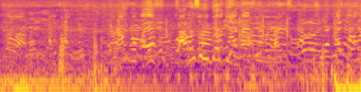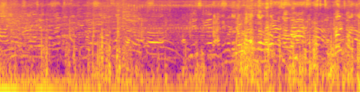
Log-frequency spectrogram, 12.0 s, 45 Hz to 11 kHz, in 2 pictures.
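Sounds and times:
people talking: 0.0 - 12.0
wind buffeting microphone: 0.0 - 12.0.

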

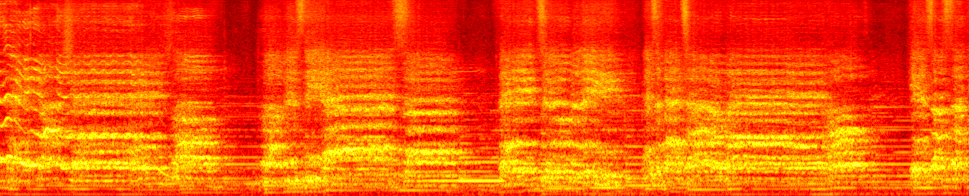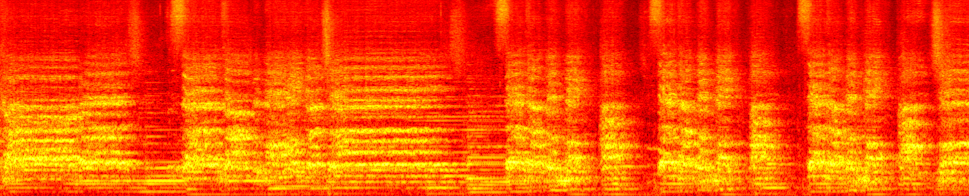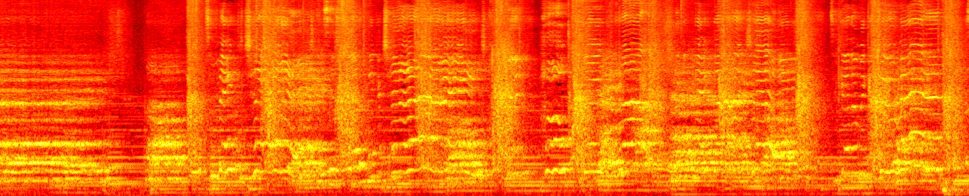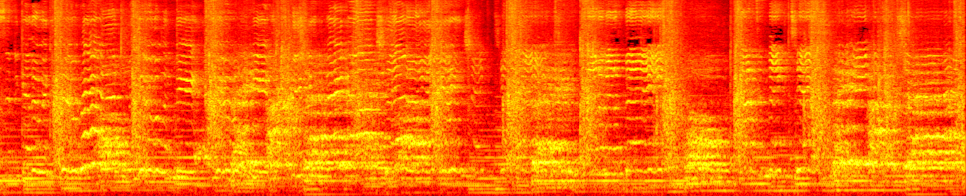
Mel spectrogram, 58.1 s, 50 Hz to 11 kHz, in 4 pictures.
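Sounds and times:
choir singing in harmony: 0.0 - 58.0.

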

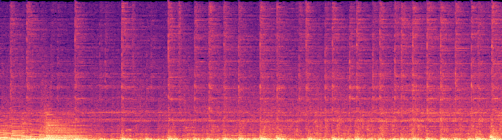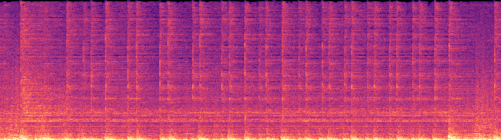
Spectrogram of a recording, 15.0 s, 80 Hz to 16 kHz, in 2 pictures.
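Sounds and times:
cymbal crash: 0.0 - 2.8
jazz drum kit playing: 0.0 - 3.3.

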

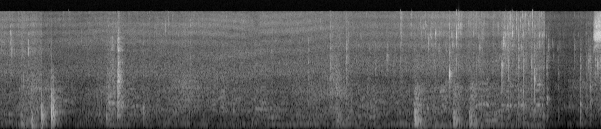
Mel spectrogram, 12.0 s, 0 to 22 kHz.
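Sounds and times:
food sizzling in hot oil: 0.0 - 12.0.

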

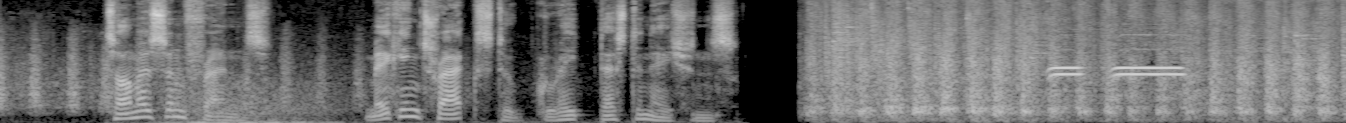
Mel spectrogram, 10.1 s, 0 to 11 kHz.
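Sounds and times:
cartoon steam engine chuffing: 6.0 - 10.0
steam whistle toots: 7.8 - 9.0.

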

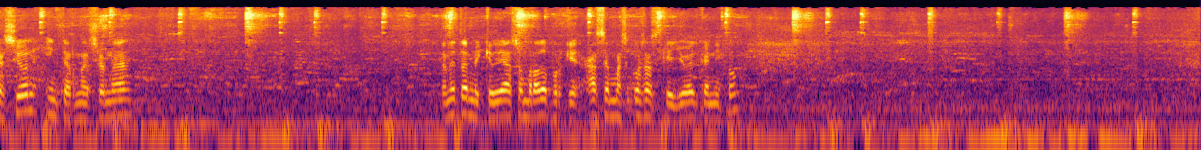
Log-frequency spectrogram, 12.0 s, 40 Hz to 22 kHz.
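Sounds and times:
music with deep bass beat: 0.0 - 12.0.

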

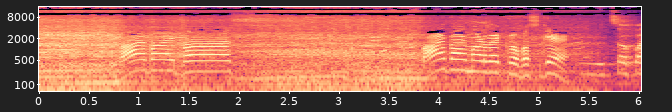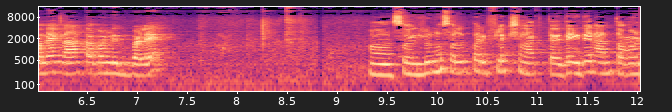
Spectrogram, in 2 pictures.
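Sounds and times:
bus engine rumbling: 0.0 - 6.6.

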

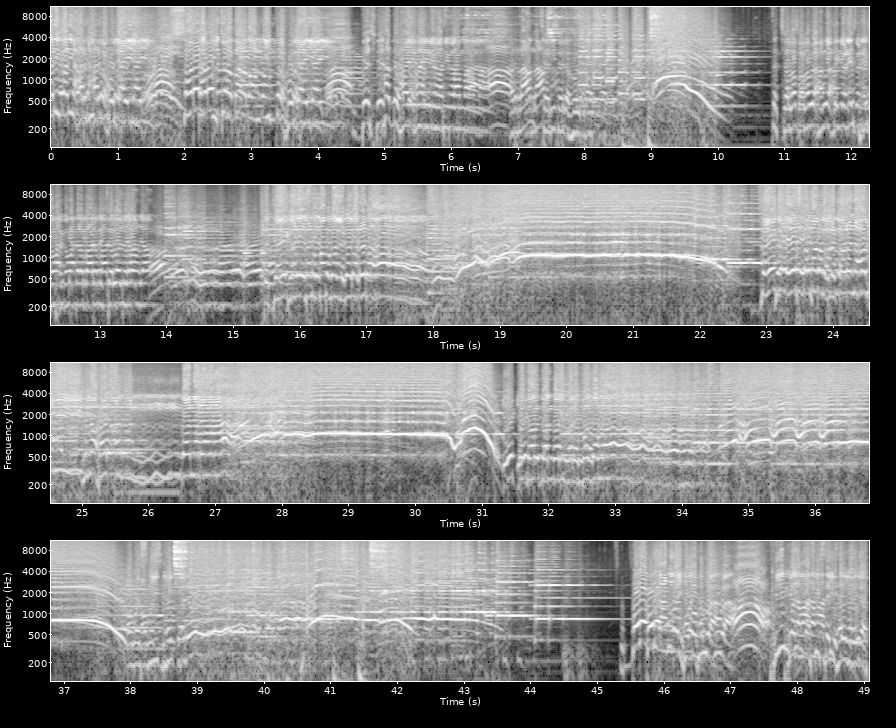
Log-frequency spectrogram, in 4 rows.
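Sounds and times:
steady background din: 0.0 - 31.5, 33.9 - 49.0
instrumental accompaniment: 0.9 - 19.2, 37.8 - 46.6
man singing long gliding notes: 3.1 - 10.2, 13.8 - 15.7, 24.4 - 29.2, 32.2 - 43.2
high-pitched held vocal note: 3.9 - 10.8, 38.6 - 44.0.

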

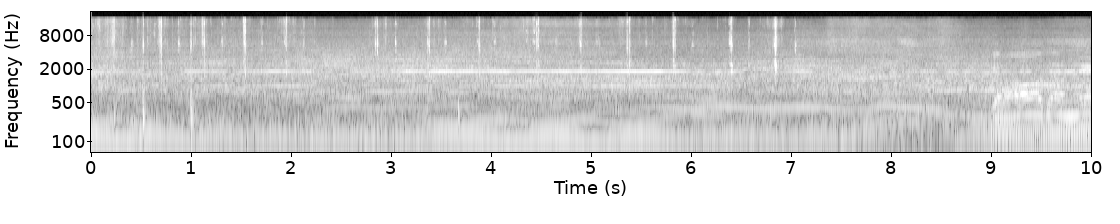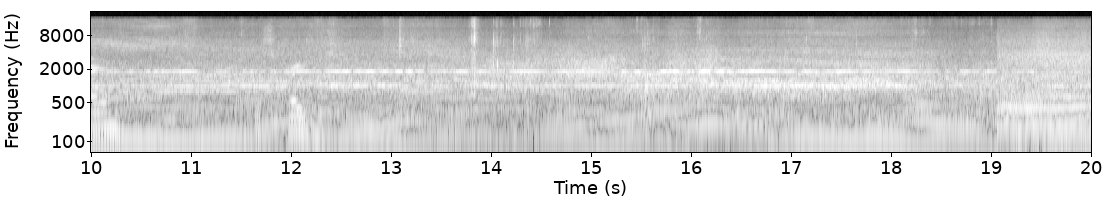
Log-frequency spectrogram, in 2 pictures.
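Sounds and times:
pruners snipping: 0.0 - 8.1, 12.2 - 15.7
low machine hum: 0.0 - 20.0.

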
